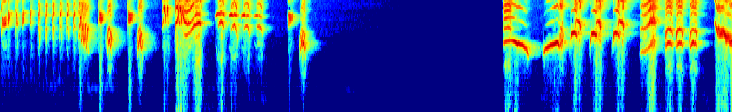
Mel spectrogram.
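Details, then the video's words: Caged Orange-headed thrush from Bali, its tight, loud song valued as master material for other thrushes; fast high chattering and mimic-like twitters in dense bursts, a silent gap, then more rapid varied phrases. "Kicauan Joss ANIS MERAH Pancingan Masternya Para JUARA"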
